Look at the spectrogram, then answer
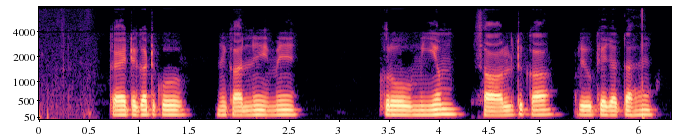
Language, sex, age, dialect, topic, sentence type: Hindi, male, 18-24, Awadhi Bundeli, agriculture, statement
